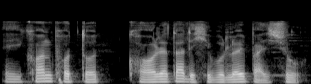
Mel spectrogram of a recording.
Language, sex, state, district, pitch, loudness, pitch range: Assamese, male, Assam, Kamrup Metropolitan, 115 Hz, -18 LUFS, 110-125 Hz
